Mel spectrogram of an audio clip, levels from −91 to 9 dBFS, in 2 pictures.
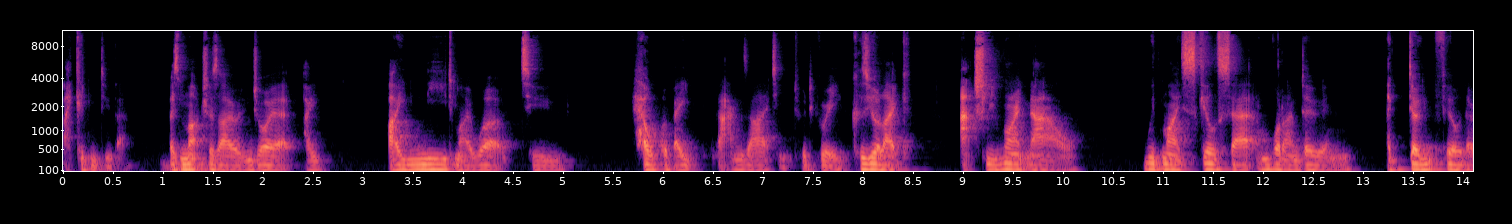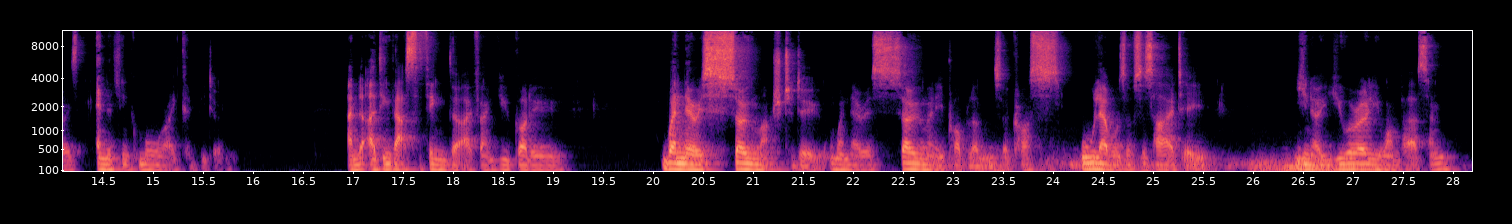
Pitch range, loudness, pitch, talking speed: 90-100 Hz, -20 LUFS, 95 Hz, 185 wpm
